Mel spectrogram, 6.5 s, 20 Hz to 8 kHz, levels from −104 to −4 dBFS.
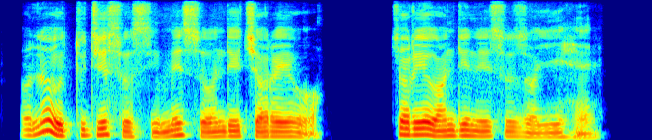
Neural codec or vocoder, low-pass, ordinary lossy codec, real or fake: none; none; none; real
